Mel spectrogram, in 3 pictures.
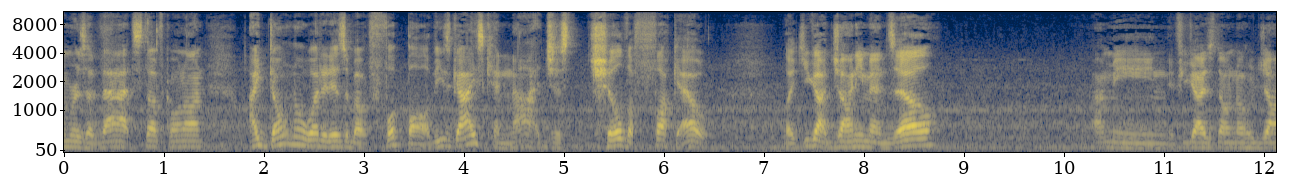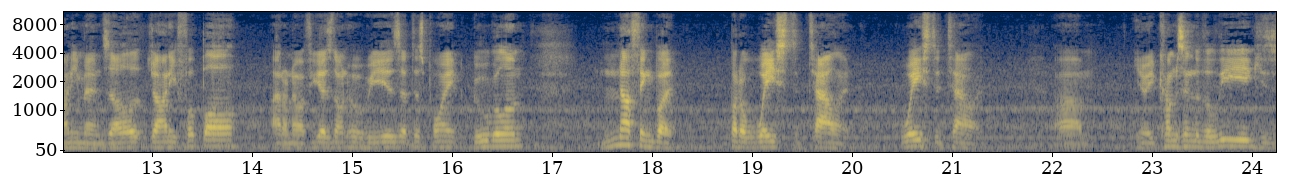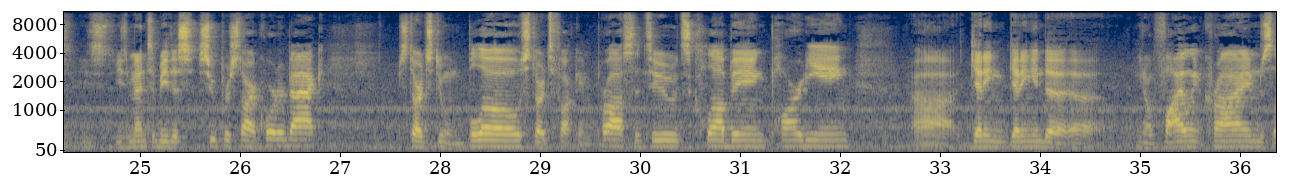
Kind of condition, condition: fault, phone or laptop microphone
